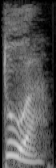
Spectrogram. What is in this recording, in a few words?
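"tuh2", Proto-Indo-European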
